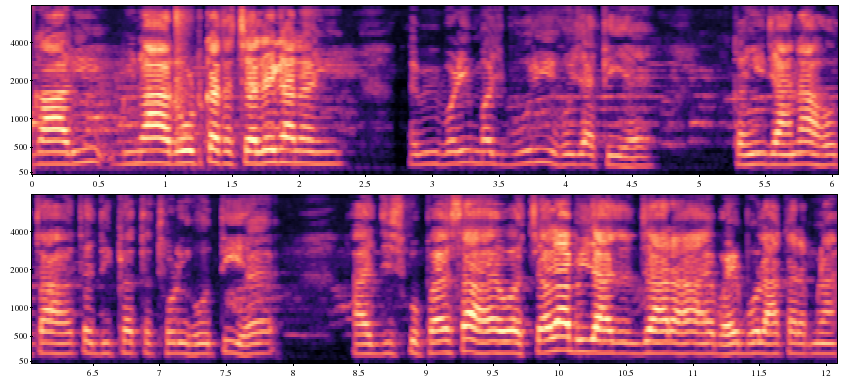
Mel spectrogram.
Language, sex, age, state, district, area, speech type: Hindi, female, 60+, Uttar Pradesh, Ghazipur, rural, spontaneous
